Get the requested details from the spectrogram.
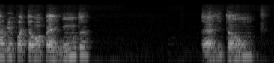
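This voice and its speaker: A man's dark, mellow voice with vocal fry, ordinary pitch variation and a fairly quick pace. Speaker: professor, computer networks researcher. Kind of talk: online lecture. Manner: fast; hesitant, many fillers.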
